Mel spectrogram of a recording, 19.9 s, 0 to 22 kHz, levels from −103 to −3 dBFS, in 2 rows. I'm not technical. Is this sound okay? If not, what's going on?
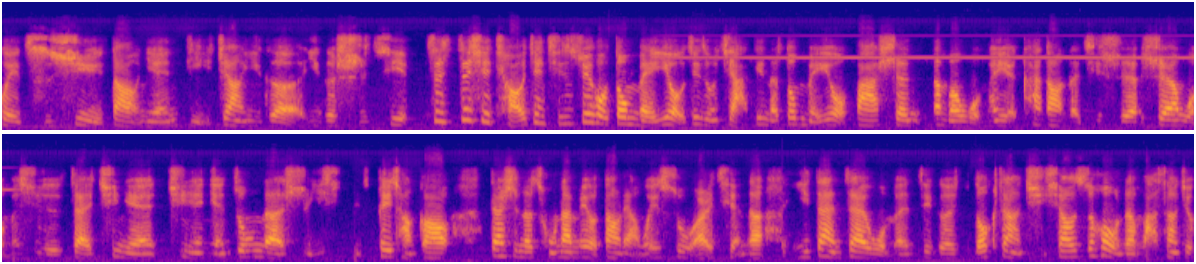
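No. From about 5.37 to 10.16 seconds, a thin, steady whistle near 3.7 kHz sits quietly under the sound, swelling and fading slowly. This is a feedback whistle, likely from a loudspeaker's output leaking back into the microphone. Unlike a runaway howl, it never builds up into one.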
